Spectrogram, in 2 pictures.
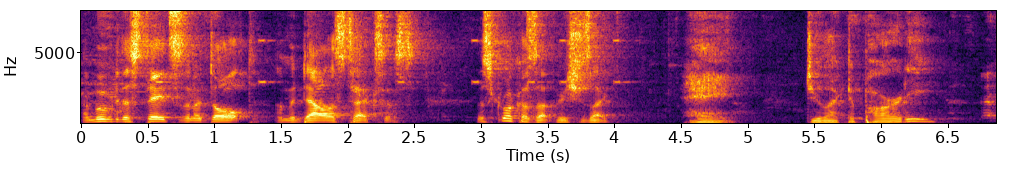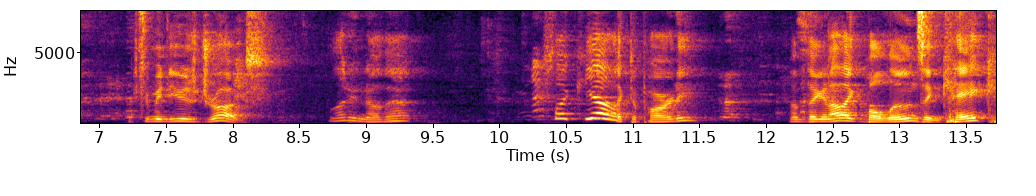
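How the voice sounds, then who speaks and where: Over noticeable background noise, the voice swings very widely in pitch at a fairly quick pace, broken by long, frequent pauses. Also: man, fairly high pitch for a man. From Ecuador and El Salvador. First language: Spanish. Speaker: stand-up comedian. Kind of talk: stand-up. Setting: stage with audience.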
